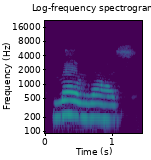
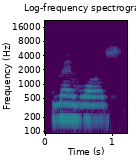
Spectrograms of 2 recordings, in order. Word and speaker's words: memoirs: Memoirs. Буква S дает звук З. Memoirs.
